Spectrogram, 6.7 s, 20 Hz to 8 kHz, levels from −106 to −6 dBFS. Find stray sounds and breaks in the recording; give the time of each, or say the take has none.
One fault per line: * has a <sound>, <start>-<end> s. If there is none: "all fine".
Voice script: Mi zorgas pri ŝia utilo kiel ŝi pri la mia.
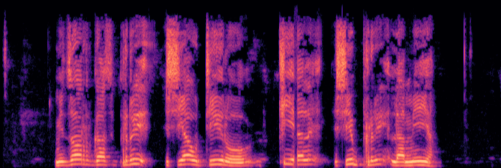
* has a dropout, 3.9-4.0 s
